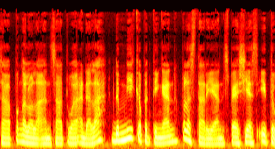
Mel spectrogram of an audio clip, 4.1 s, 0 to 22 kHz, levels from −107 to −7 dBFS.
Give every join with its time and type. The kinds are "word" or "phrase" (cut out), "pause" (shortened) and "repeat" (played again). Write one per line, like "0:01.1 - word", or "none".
0:01.1 - word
